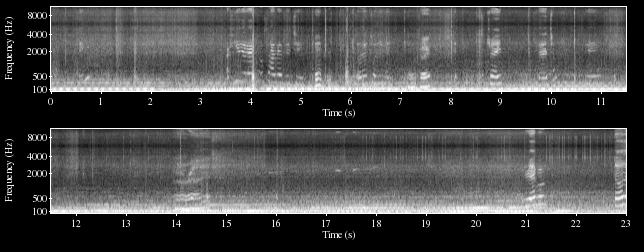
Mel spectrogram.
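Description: A car's engine and road noise heard from inside the cabin during a slow drive, a steady low drone. Low voices come through now and then.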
